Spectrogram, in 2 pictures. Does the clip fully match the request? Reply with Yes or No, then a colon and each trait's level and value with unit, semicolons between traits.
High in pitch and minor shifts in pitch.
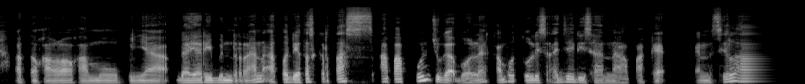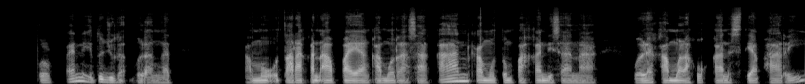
No: very low, 90 Hz; narrow, 2.2 semitones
